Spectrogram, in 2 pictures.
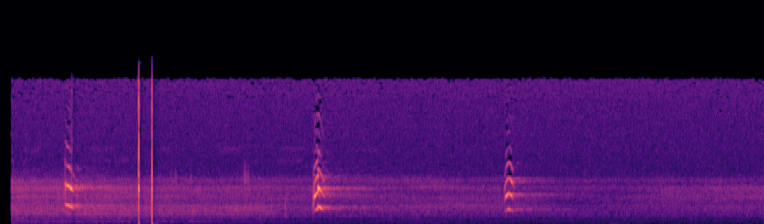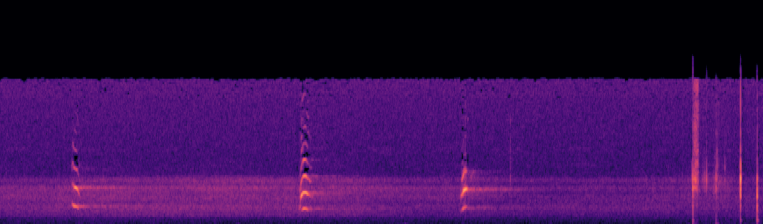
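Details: Yezo sika deer (Cervus nippon yesoensis) calling in Hokkaido, Japan, on the cold, rainy Tenma Kaido road: six short, sharp, high squeaky cries spaced roughly two to three seconds apart over soft steady hiss, with a few dry clicks near the start and end.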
